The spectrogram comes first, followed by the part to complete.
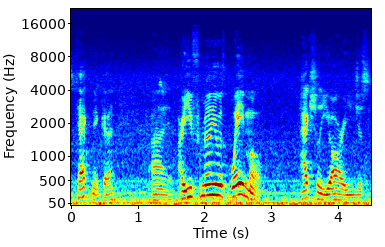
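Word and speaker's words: Waymo: morning on ARS technica are you familiar with way mo actually you are you just not familiar with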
